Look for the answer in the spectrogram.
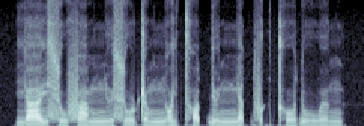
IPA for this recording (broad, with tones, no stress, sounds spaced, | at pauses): j aː˧˥ j s u˨˩˨ f a˨˩ m ɲ ɨ˨˩ s u˧ ʈ ə˨˩ m ɲ ɔ˨˩˦ j t̪ʰ ɔ˦˥ t̚ ɗ ɨ˨˩ n ɲ a˨˩ t̚ f ə˦˥ k̚ t̪ʰ o˨˩˦ ɗ u˨˩ w ə˨˩ ŋ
